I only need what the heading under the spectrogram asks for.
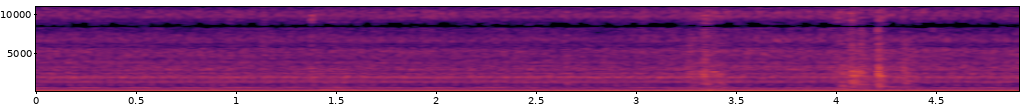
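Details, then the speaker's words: Mini excavator diesel, warm idle after the thermostat opened: steady, even low rumble, the squeak it always makes when cold having stopped, and no belt chirp; engine sounds healthy once warm. "this uh has always done this since i bought it and has not been an issue i'm setting up the camera now but you can hear that squeak and just suddenly stopped as soon as that thermostat opened"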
